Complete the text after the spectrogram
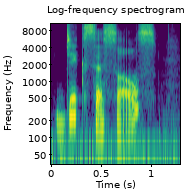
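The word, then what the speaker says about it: dickcissel: He said every so often they get a year that is exceptional for dixisals.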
